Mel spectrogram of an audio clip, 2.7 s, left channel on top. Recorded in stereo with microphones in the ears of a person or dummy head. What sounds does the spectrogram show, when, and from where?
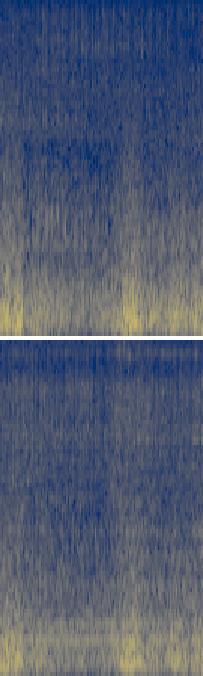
Only background noise.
